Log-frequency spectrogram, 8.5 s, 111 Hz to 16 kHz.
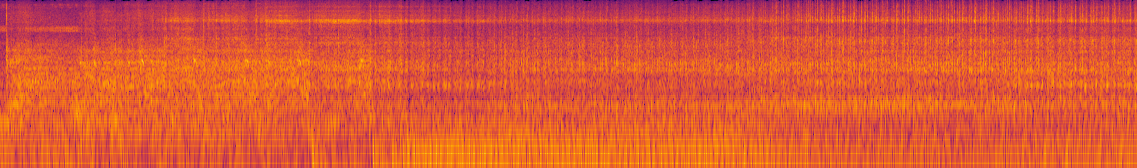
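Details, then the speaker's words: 17-year-old Ducati at idle, clutch cover open: a loud, fast, uneven clatter over a steady idle that sounds broken but is the normal dry clutch rattle, which stops when the clutch lever is pulled. "suaranya keras banget suara motor rusak gitu padahal emang ciri khasnya dia kayak gitu"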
